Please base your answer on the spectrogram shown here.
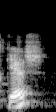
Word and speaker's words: cache: तो देख लेते हैं यहाँ पे कैसे pronounce as कैश memory is a special high speed memory that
